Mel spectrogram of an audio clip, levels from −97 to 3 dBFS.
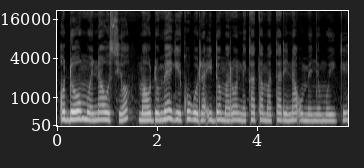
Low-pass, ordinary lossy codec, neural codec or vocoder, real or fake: none; none; vocoder, 44.1 kHz, 128 mel bands every 256 samples, BigVGAN v2; fake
